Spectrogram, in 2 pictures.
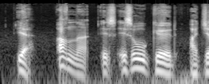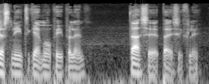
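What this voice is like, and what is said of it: Slightly strained, fading voice. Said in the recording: “I'm losing my voice a little bit”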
